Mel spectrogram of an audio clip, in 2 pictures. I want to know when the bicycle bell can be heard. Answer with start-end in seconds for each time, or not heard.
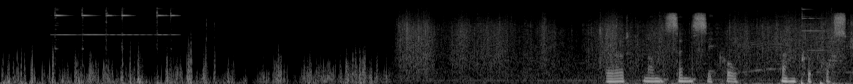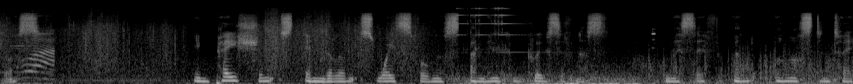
0.5-1.8, 7.0-9.1, 13.1-15.1.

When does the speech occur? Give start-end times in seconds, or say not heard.
6.0-9.1, 10.4-17.0.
